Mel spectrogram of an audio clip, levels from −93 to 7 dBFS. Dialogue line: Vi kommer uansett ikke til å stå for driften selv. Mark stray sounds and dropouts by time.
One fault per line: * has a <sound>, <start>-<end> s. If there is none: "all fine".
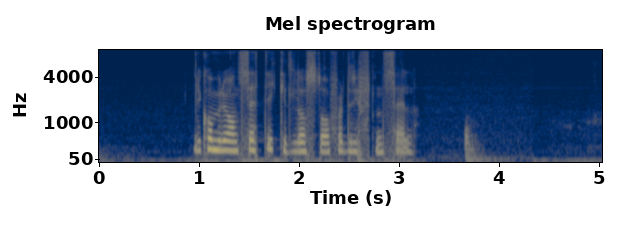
* has a thud, 3.7-4.2 s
